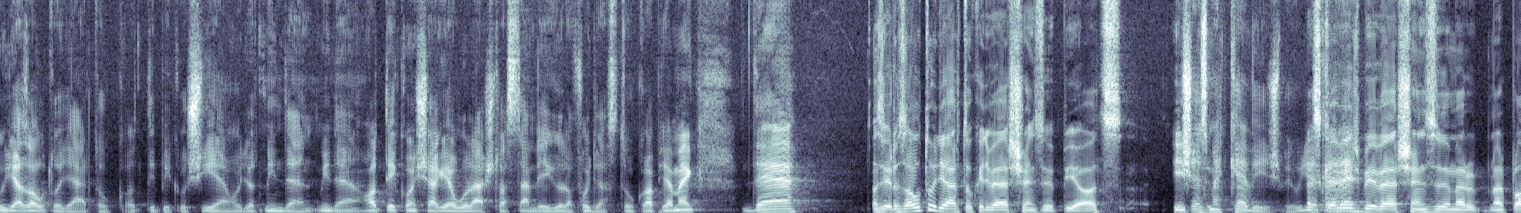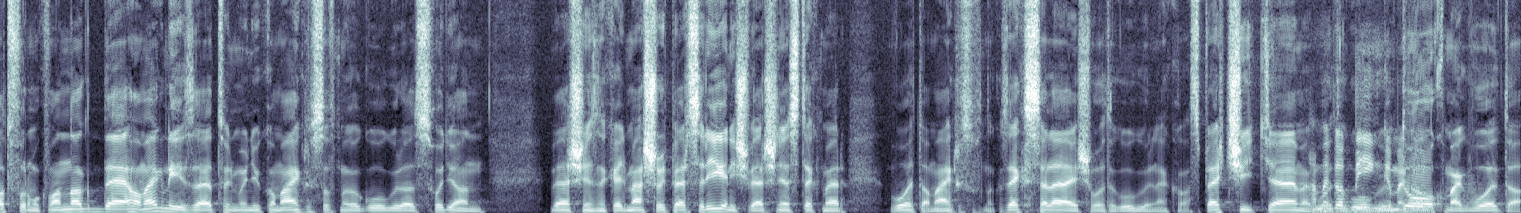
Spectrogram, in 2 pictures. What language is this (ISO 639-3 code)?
hun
